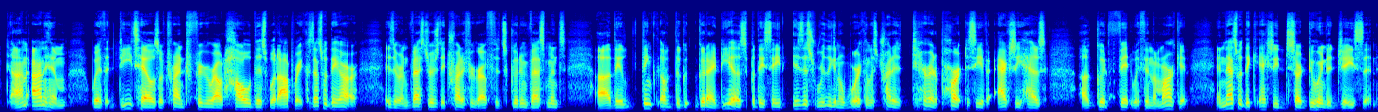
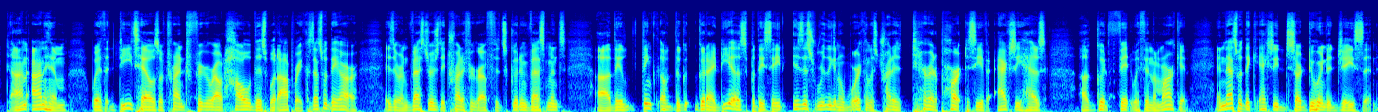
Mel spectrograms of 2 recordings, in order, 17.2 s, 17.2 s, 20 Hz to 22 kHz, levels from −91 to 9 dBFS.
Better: second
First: thin; very; fading below 400 Hz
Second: none

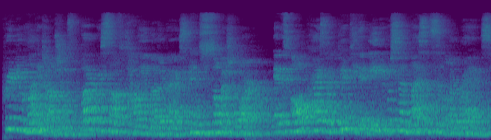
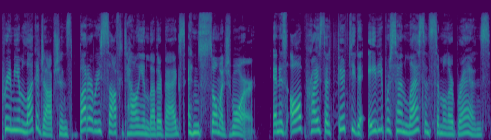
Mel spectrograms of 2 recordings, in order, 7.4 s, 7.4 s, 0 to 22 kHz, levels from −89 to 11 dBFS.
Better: second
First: room echo; strong; dies away in 1.9 s // off-mic speech; far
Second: none

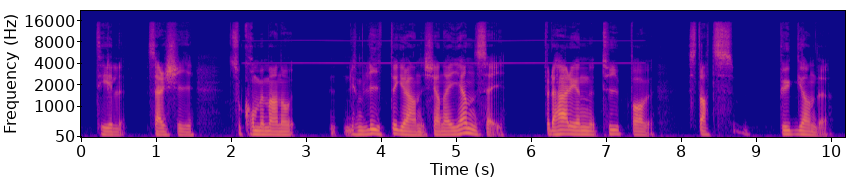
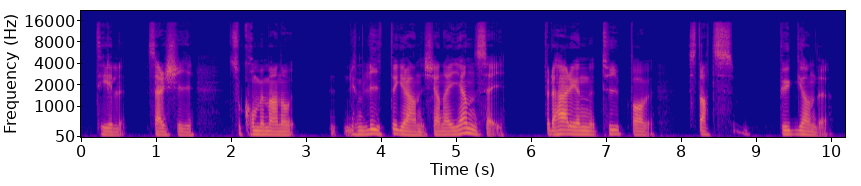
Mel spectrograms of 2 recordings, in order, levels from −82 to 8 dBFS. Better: second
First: high-pitched whine; faint; from 2 to 7.5 s; 4 kHz, 25 dB below the speech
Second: none

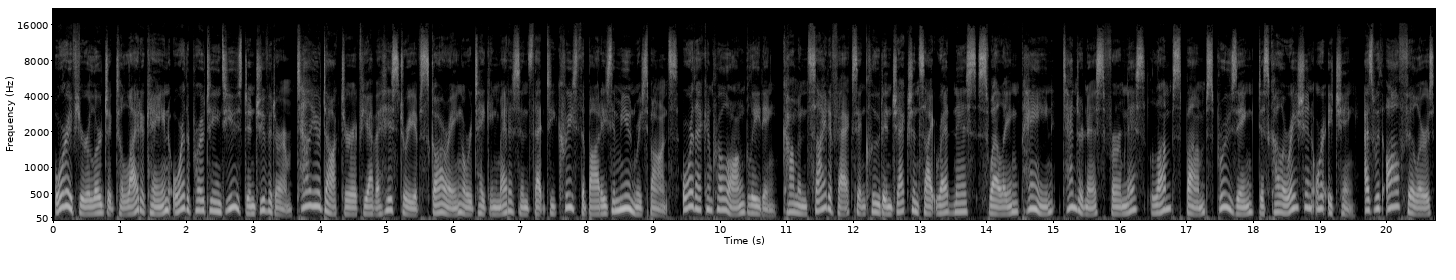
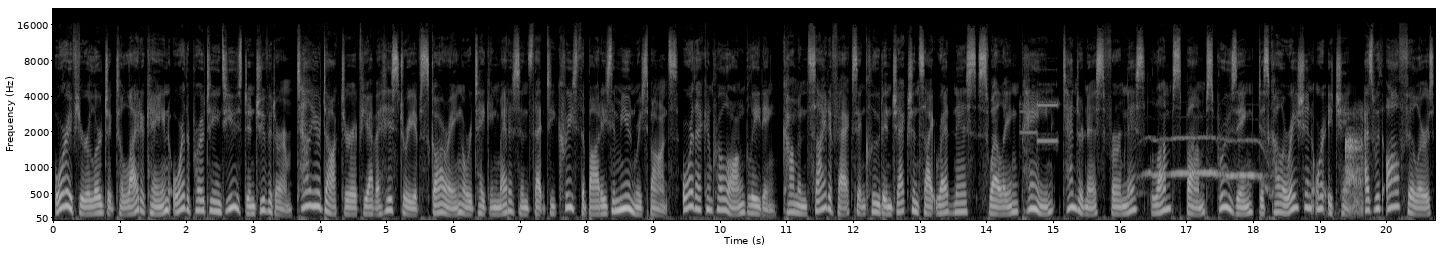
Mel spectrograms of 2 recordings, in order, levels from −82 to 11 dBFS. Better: first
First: none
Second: alarm; noticeable; at 14 s; peak 7 dB below the speech // dog barking; noticeable; from 16 to 18 s; peak 7 dB below the speech // phone ringing; noticeable; at 19 s; peak 3 dB below the speech

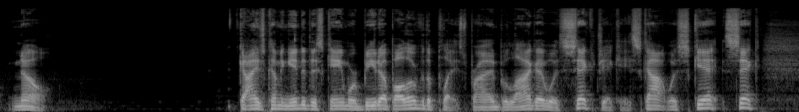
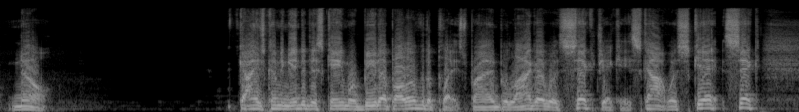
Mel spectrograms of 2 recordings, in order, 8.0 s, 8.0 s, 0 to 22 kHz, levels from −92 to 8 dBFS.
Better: first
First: none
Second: distortion; heavy; 7 dB below the speech

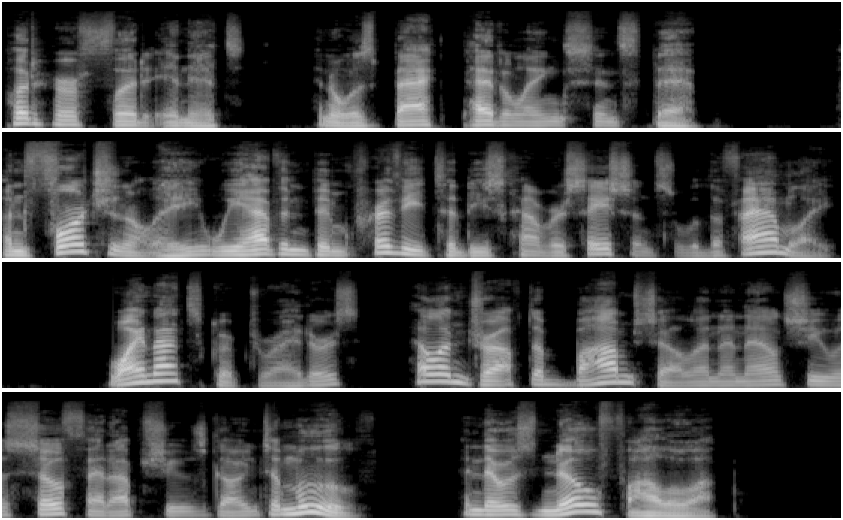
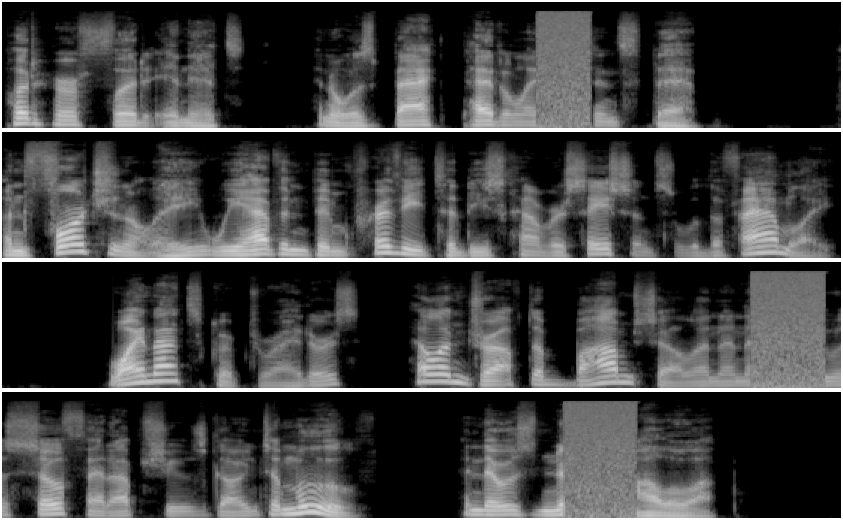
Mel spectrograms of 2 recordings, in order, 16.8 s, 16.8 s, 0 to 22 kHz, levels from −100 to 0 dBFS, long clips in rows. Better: first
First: none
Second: audio cutting out; filled with static; at 2.5 s, at 12 s and at 15 s

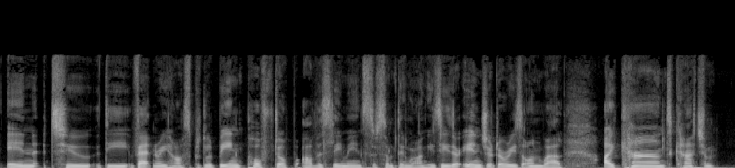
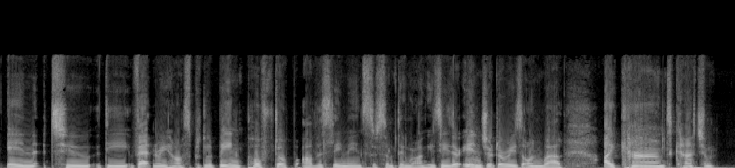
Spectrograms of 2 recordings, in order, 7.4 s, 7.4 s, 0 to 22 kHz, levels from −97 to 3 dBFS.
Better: first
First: none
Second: distortion; slight; 7% of the sound clipped

